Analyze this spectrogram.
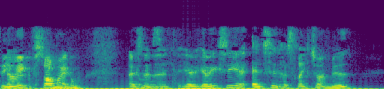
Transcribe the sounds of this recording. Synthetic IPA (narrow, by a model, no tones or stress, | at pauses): d̥e̝joe̝ɡ̥əsɒ̽mɐinuʔælsəjɑjɑ̈ʋe̝e̝ɡ̥əsiːjæʔæl̰d̥t͡sʰið̰ˠɦɑ̈sd̥ʁiɡ̥̚t͡sʰɒ̽ɪmeðˠ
